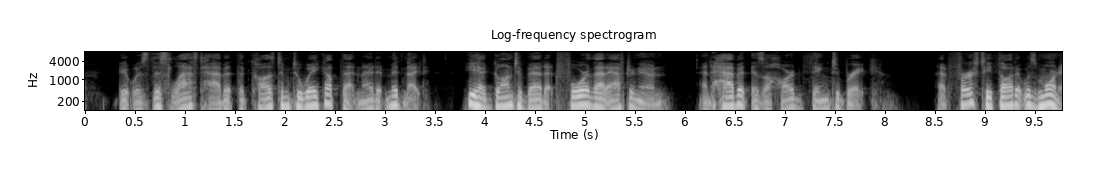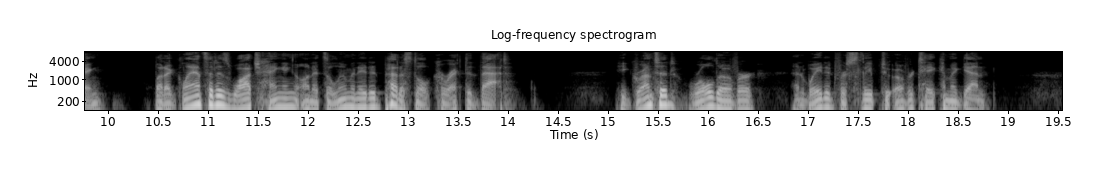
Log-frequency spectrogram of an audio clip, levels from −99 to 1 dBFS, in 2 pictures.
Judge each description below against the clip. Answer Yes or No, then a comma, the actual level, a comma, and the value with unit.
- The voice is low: Yes, low, 115 Hz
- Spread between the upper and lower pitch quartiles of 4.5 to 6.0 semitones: Yes, wide, 5.5 semitones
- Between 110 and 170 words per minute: No, average, 195 wpm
